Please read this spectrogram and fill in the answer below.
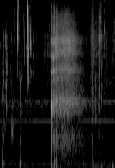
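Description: Faint mouth clicks close to a microphone, then a short breath about a second in.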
